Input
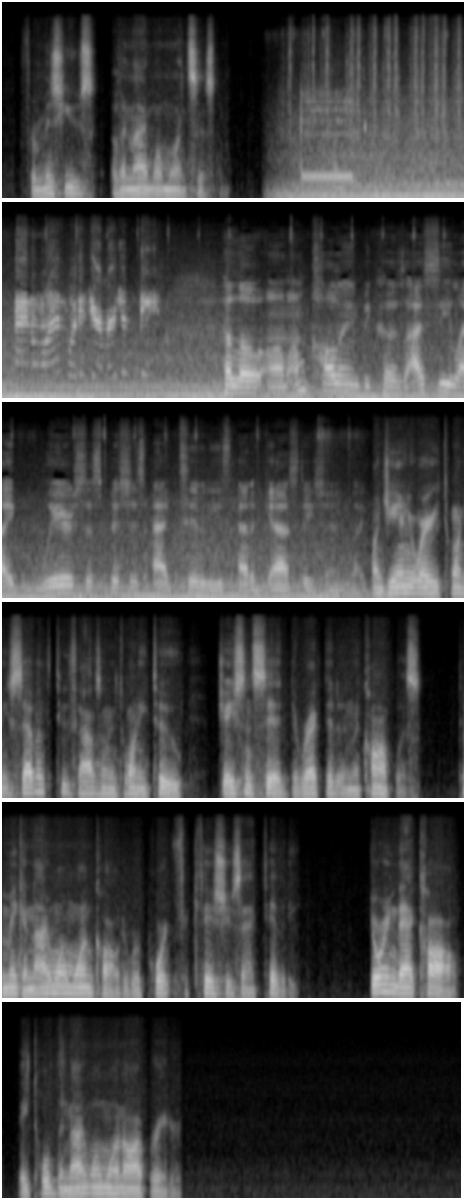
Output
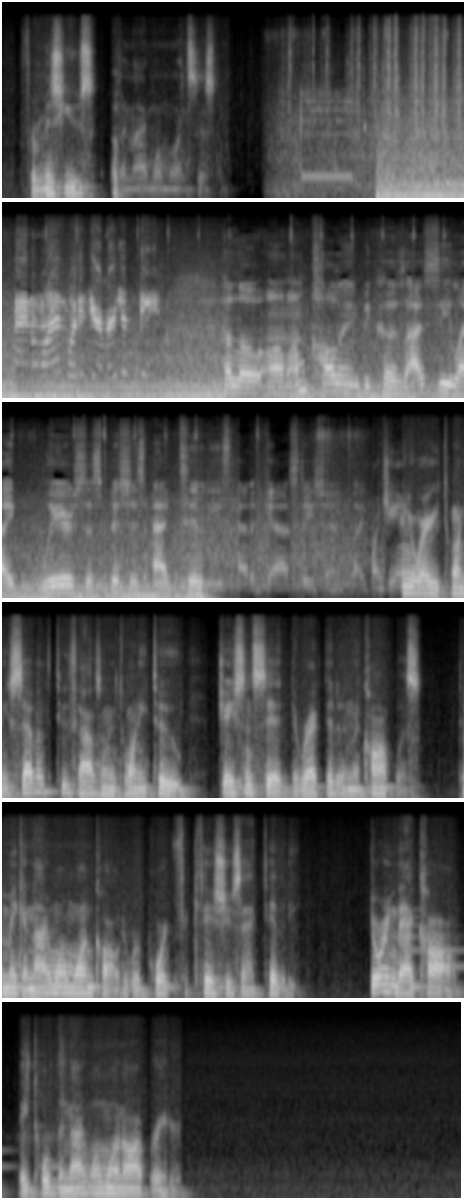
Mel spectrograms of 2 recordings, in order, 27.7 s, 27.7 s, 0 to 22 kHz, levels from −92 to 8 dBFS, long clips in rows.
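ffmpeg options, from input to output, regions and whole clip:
ffmpeg -i in.wav -filter_complex "[0:a]asettb=1/sr,asplit=3[link_01][link_02][link_03];[link_01]atrim=end=1.144[link_04];[link_02]atrim=start=1.14:end=3.74,asetpts=PTS-STARTPTS,afade=type=in:duration=0.004:curve=qsin,afade=type=out:start_time=2.596:duration=0.004:curve=qsin,acompressor=threshold=-30dB:ratio=16:attack=3.2:release=140:knee=1:detection=peak,highpass=frequency=1100:poles=1[link_05];[link_03]atrim=start=3.736[link_06];[link_04][link_05]acrossfade=duration=0.004:curve1=hsin:curve2=qsin[link_07];[link_07][link_06]acrossfade=duration=0.004:curve1=qsin:curve2=hsin,asettb=1/sr,asplit=3[link_08][link_09][link_10];[link_08]atrim=end=11.234[link_11];[link_09]atrim=start=11.23:end=13.24,asetpts=PTS-STARTPTS,afade=type=in:duration=0.004:curve=qsin,afade=type=out:start_time=2.006:duration=0.004:curve=qsin,highpass=690,acompressor=threshold=-35dB:ratio=16:attack=3.2:release=140:knee=1:detection=peak[link_12];[link_10]atrim=start=13.236[link_13];[link_11][link_12]acrossfade=duration=0.004:curve1=hsin:curve2=qsin[link_14];[link_14][link_13]acrossfade=duration=0.004:curve1=qsin:curve2=hsin,asettb=1/sr,asplit=3[link_15][link_16][link_17];[link_15]atrim=end=22.204[link_18];[link_16]atrim=start=22.2:end=23.76,asetpts=PTS-STARTPTS,afade=type=in:duration=0.004:curve=qsin,afade=type=out:start_time=1.556:duration=0.004:curve=qsin,equalizer=frequency=1300:width_type=o:width=0.3:gain=11,bandreject=frequency=329.1:width_type=h:width=4,bandreject=frequency=658.2:width_type=h:width=4,bandreject=frequency=987.3:width_type=h:width=4,bandreject=frequency=1316.4:width_type=h:width=4,bandreject=frequency=1645.5:width_type=h:width=4,bandreject=frequency=1974.6:width_type=h:width=4,bandreject=frequency=2303.7:width_type=h:width=4,bandreject=frequency=2632.8:width_type=h:width=4,bandreject=frequency=2961.9:width_type=h:width=4,bandreject=frequency=3291:width_type=h:width=4,bandreject=frequency=3620.1:width_type=h:width=4,bandreject=frequency=3949.2:width_type=h:width=4,bandreject=frequency=4278.3:width_type=h:width=4,bandreject=frequency=4607.4:width_type=h:width=4,bandreject=frequency=4936.5:width_type=h:width=4,bandreject=frequency=5265.6:width_type=h:width=4,bandreject=frequency=5594.7:width_type=h:width=4,bandreject=frequency=5923.8:width_type=h:width=4,bandreject=frequency=6252.9:width_type=h:width=4,bandreject=frequency=6582:width_type=h:width=4,bandreject=frequency=6911.1:width_type=h:width=4,bandreject=frequency=7240.2:width_type=h:width=4,bandreject=frequency=7569.3:width_type=h:width=4,bandreject=frequency=7898.4:width_type=h:width=4,bandreject=frequency=8227.5:width_type=h:width=4,bandreject=frequency=8556.6:width_type=h:width=4,bandreject=frequency=8885.7:width_type=h:width=4,bandreject=frequency=9214.8:width_type=h:width=4,bandreject=frequency=9543.9:width_type=h:width=4,bandreject=frequency=9873:width_type=h:width=4,bandreject=frequency=10202.1:width_type=h:width=4,bandreject=frequency=10531.2:width_type=h:width=4,bandreject=frequency=10860.3:width_type=h:width=4,bandreject=frequency=11189.4:width_type=h:width=4,bandreject=frequency=11518.5:width_type=h:width=4[link_19];[link_17]atrim=start=23.756[link_20];[link_18][link_19]acrossfade=duration=0.004:curve1=hsin:curve2=qsin[link_21];[link_21][link_20]acrossfade=duration=0.004:curve1=qsin:curve2=hsin,bandreject=frequency=50:width_type=h:width=6,bandreject=frequency=100:width_type=h:width=6,bandreject=frequency=150:width_type=h:width=6,bandreject=frequency=200:width_type=h:width=6,bandreject=frequency=250:width_type=h:width=6,alimiter=limit=-13.5dB:level=0:latency=1:release=403,volume=7.5dB" out.wav

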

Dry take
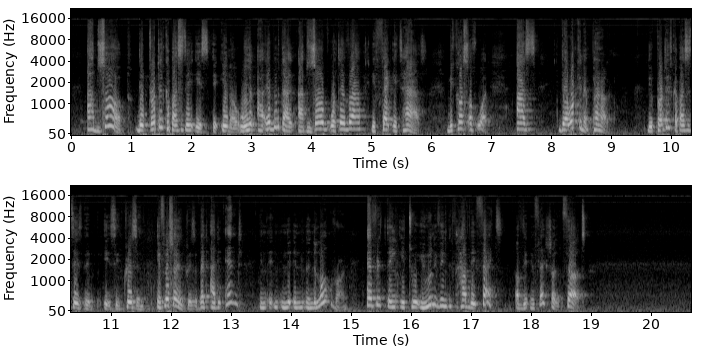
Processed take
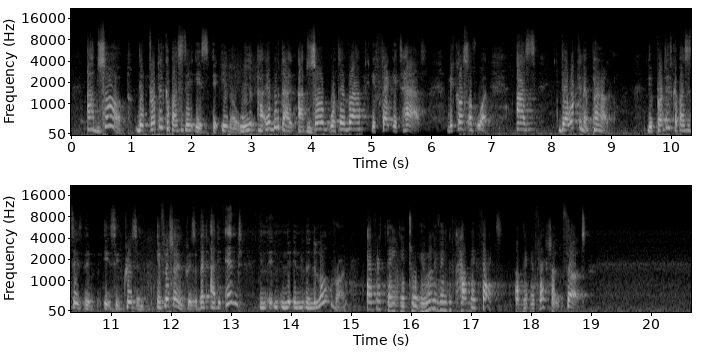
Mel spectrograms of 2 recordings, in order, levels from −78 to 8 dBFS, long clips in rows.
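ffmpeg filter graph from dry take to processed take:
ffmpeg -i in.wav -filter_complex "[0:a]asettb=1/sr,asplit=3[link_01][link_02][link_03];[link_01]atrim=end=2.454[link_04];[link_02]atrim=start=2.45:end=3.15,asetpts=PTS-STARTPTS,afade=type=in:duration=0.004:curve=qsin,afade=type=out:start_time=0.696:duration=0.004:curve=qsin,aeval=exprs='val(0)*gte(abs(val(0)),0.0106)':channel_layout=same,acrossover=split=6700[link_05][link_06];[link_06]acompressor=threshold=-52dB:ratio=4:attack=1:release=60[link_07];[link_05][link_07]amix=inputs=2:normalize=0,equalizer=frequency=820:width=1.1:gain=-15[link_08];[link_03]atrim=start=3.146[link_09];[link_04][link_08]acrossfade=duration=0.004:curve1=hsin:curve2=qsin[link_10];[link_10][link_09]acrossfade=duration=0.004:curve1=qsin:curve2=hsin,asettb=1/sr,asplit=3[link_11][link_12][link_13];[link_11]atrim=end=4.854[link_14];[link_12]atrim=start=4.85:end=6.48,asetpts=PTS-STARTPTS,afade=type=in:duration=0.004:curve=qsin,afade=type=out:start_time=1.626:duration=0.004:curve=qsin,highpass=310,highshelf=frequency=8300:gain=-8.5[link_15];[link_13]atrim=start=6.476[link_16];[link_14][link_15]acrossfade=duration=0.004:curve1=hsin:curve2=qsin[link_17];[link_17][link_16]acrossfade=duration=0.004:curve1=qsin:curve2=hsin,asettb=1/sr,asplit=3[link_18][link_19][link_20];[link_18]atrim=end=12.354[link_21];[link_19]atrim=start=12.35:end=13.81,asetpts=PTS-STARTPTS,afade=type=in:duration=0.004:curve=qsin,afade=type=out:start_time=1.456:duration=0.004:curve=qsin,highshelf=frequency=5900:gain=12,bandreject=frequency=880:width=14[link_22];[link_20]atrim=start=13.806[link_23];[link_21][link_22]acrossfade=duration=0.004:curve1=hsin:curve2=qsin[link_24];[link_24][link_23]acrossfade=duration=0.004:curve1=qsin:curve2=hsin,asettb=1/sr,asplit=3[link_25][link_26][link_27];[link_25]atrim=end=14.894[link_28];[link_26]atrim=start=14.89:end=18.39,asetpts=PTS-STARTPTS,afade=type=in:duration=0.004:curve=qsin,afade=type=out:start_time=3.496:duration=0.004:curve=qsin,equalizer=frequency=740:width=3.2:gain=14,aeval=exprs='val(0)*sin(2*PI*130*n/s)':channel_layout=same[link_29];[link_27]atrim=start=18.386[link_30];[link_28][link_29]acrossfade=duration=0.004:curve1=hsin:curve2=qsin[link_31];[link_31][link_30]acrossfade=duration=0.004:curve1=qsin:curve2=hsin,lowpass=3700,lowshelf=frequency=500:gain=-9.5,acompressor=threshold=-28dB:ratio=6,volume=7dB" out.wav

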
